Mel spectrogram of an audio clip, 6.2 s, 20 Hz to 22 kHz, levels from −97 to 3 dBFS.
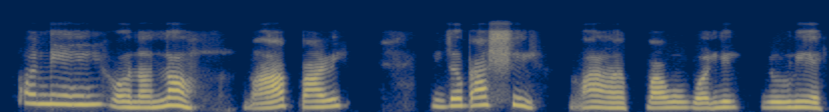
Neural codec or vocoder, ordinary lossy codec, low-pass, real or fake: codec, 16 kHz, 1 kbps, FreqCodec, larger model; Opus, 32 kbps; 7.2 kHz; fake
